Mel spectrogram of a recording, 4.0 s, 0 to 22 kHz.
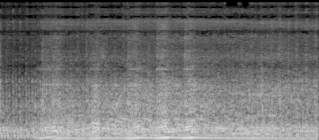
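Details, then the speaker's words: Yamaha Zuma 50 two-stroke scooter idling with an uneven rattle over the putter; starter clutch noise heard only at idle; electric starter also not working. "and the electric starter not working as well as the starter clutch noise you can hear only at item"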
